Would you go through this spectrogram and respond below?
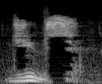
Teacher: Ela começa com j, tendo um U mais prolongado logo em seguida, ju, terminando com S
